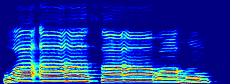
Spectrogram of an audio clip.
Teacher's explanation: آ کے اوپر کھڑی حرکت ہے، آ کو ہم کھینچیں گے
